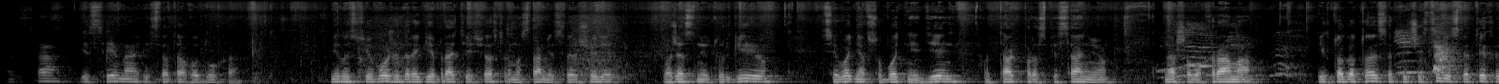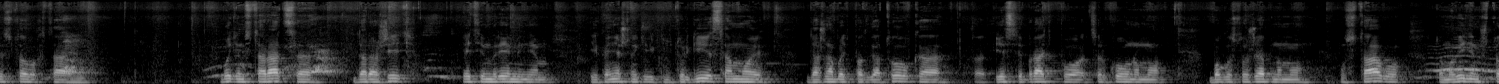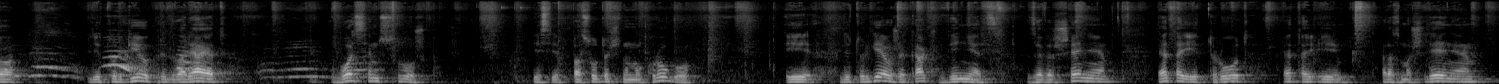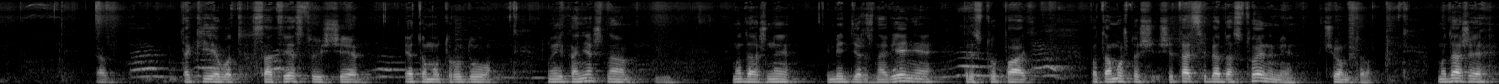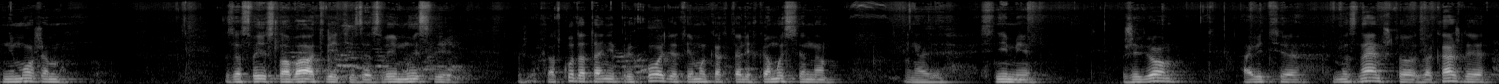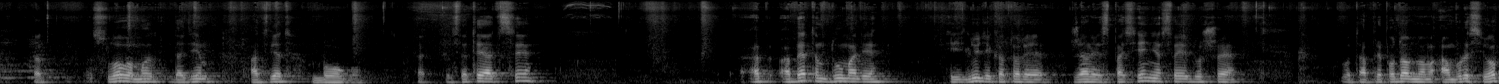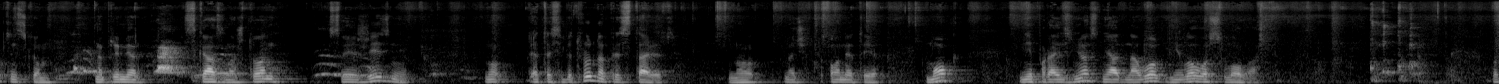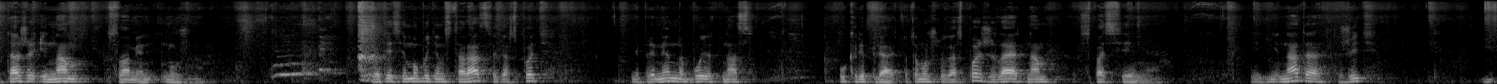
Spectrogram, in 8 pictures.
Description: Проповедь.mp3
